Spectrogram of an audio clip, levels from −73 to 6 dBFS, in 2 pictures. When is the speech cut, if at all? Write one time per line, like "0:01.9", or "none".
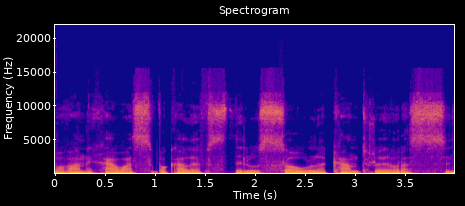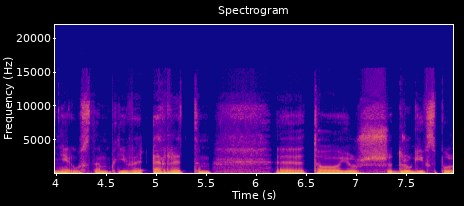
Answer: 0:05.5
